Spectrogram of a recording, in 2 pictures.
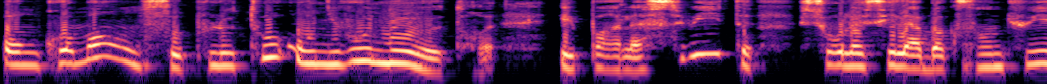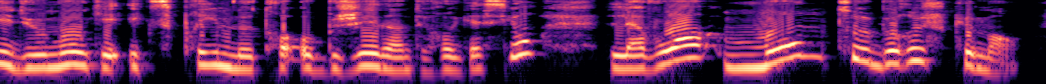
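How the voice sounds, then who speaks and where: A woman teacher narrating a scripted lesson in a clear, explanatory way. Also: medium pitch, lively intonation, measured pace, warm tone, no room sound, dull audio. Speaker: language teacher.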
